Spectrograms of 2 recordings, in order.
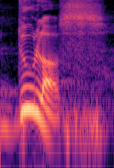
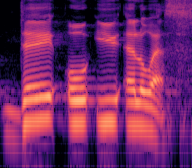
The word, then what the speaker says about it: doulos: Okay, the word is doulos. Le mot doulos en grec. So D-O-U-L-O-S. Ça se Okay, prononce comme ça. doulos.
